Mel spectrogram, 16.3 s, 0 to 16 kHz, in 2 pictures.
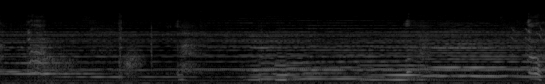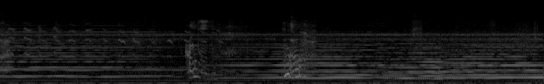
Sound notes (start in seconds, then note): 2.6 Tater grunting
